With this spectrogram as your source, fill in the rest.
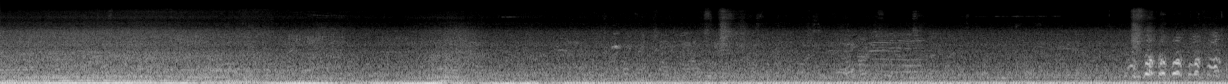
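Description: A large vehicle's engine rumbles low and steadily while it rolls slowly.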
